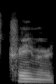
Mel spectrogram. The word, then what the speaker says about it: Kremer: But it's actually German, so it's Kremer. The E is like an A, long A.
